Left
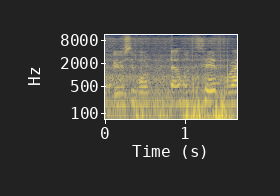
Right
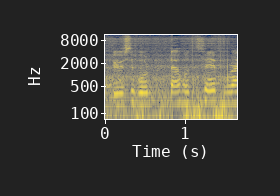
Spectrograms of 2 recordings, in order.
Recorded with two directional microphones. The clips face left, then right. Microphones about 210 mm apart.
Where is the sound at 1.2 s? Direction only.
35° right (ahead or behind).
